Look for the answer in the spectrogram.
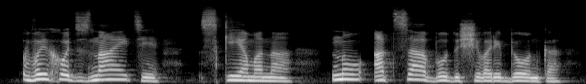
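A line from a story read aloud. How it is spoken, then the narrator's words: Plain. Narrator (Russian): спросила она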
